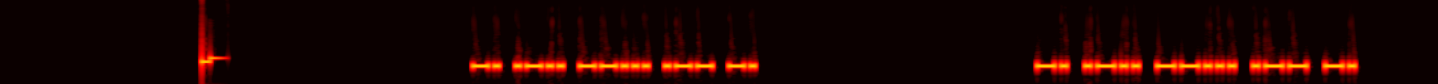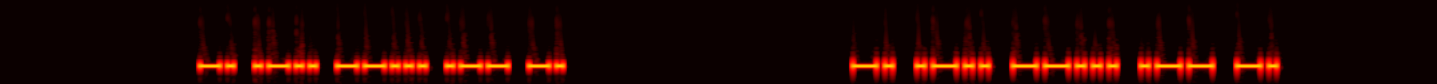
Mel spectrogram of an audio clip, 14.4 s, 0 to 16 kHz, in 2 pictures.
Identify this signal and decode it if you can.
Morse code, heard as a keyed tone, about 39 wpm, 700 Hz. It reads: NL7WN NL7WN NL7WN NL7WN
